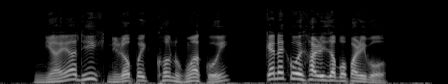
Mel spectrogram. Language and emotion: Assamese, angry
